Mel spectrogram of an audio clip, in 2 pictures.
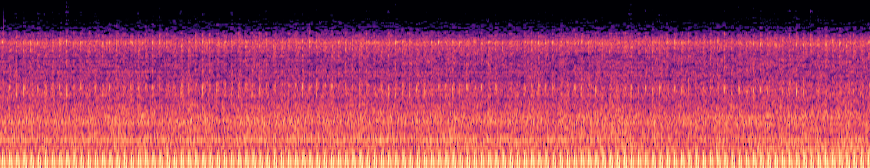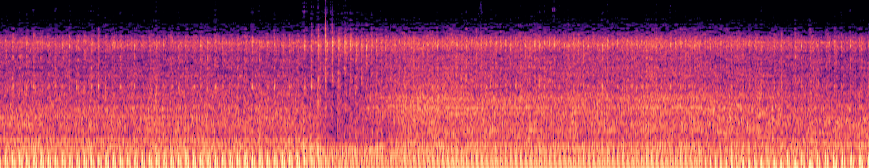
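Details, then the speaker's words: Troy-Bilt Bronco lawn tractor after new carburetor, exhaust fix and tune-up: steady single-cylinder chug that fires right up and settles into smooth idle with no misses or knocks; normal start and idle. "I already have the parking brake set and it should literally fire right up."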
